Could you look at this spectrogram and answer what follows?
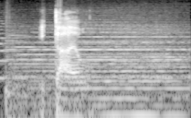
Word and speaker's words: beguile: I can't imagine how they could possibly beguile human hearts. Oh, that's how you pronounce it. Begile.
